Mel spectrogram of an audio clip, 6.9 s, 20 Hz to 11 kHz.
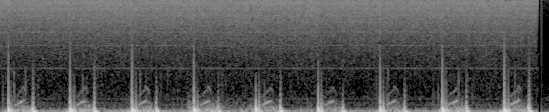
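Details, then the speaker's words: Adult man with hypertrophic obstructive cardiomyopathy, listened over the apex at rest: regular heartbeat about 77 a minute with a seemingly innocuous short, high-frequency, soft systolic murmur. "in the following recording will be listening over the apex and a gentleman with hypertrophic obstructive cardiomyopathy at rest there will be a seemingly innocuous short high-frequency murmur"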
